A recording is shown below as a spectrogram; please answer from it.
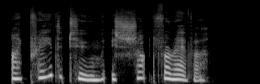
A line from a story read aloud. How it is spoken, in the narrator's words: saying aloud, and you could not bring your voice above a choked whisper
